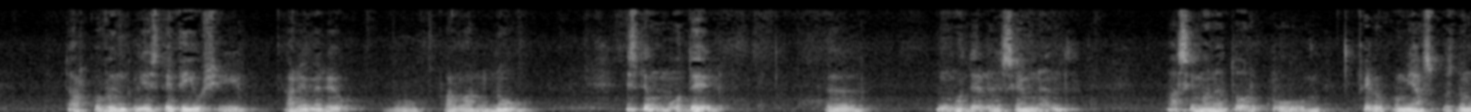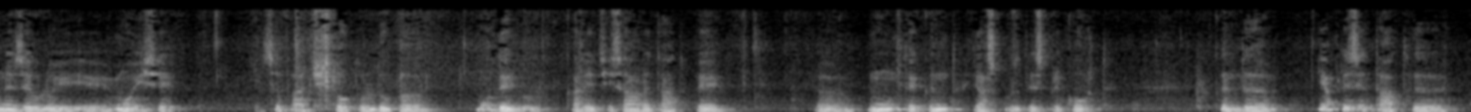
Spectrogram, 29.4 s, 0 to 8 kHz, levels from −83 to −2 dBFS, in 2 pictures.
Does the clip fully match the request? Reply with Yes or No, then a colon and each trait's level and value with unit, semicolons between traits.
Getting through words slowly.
Yes: slow, 90 wpm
